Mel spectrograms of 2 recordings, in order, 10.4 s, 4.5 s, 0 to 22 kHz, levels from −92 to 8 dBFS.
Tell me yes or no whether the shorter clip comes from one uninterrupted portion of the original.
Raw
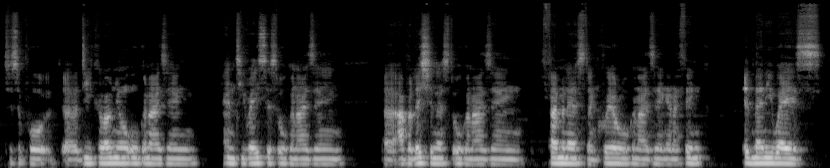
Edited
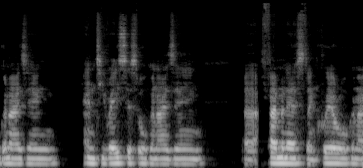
no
